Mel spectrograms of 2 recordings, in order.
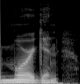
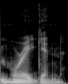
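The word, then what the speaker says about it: Morrígan: The stock English version, like the name of the character from Darkstalkers and what have you, seems to be Morrigan with a short I, but I think that the accent over the I makes it longer, that it's Morrigan, like an E sound.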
